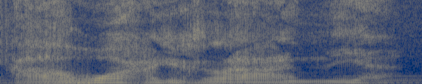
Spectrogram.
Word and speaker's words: Gamaliel: He studied at the feet of Gamaliel. That's how we assume it's pronounced. Who knows? It's pronounced Gamaliel.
